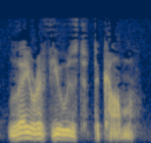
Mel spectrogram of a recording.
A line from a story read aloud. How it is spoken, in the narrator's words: he said in a dull voice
